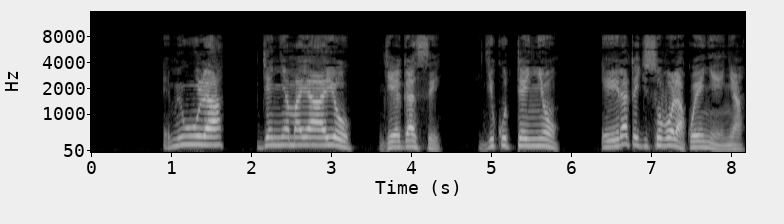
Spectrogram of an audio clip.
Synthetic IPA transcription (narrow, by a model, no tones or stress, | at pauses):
e̞miwula | ɟe̞ɲːamajajo̞ | ɟe̞ːɡasḛ | ɟikutːe̞ɲːo̞ | e̞ɾate̞ɟiso̞βo̞lakwe̞ːɲe̞̰ːɲa̰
